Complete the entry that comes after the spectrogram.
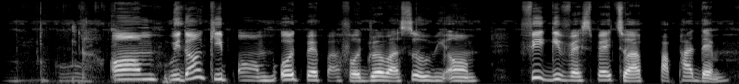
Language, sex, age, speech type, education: Nigerian Pidgin, female, 15-29, spontaneous, tertiary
